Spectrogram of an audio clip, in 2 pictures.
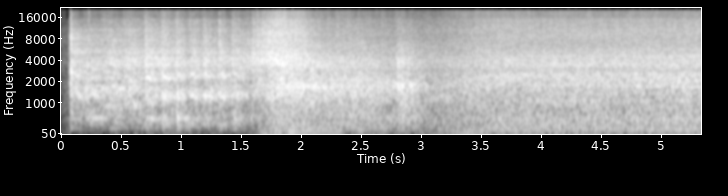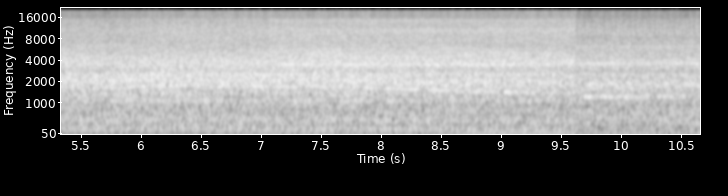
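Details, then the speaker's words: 2001 Audi S8 D2 4.2 V8 after a couple of minutes running from a start: low rumble rises and falls in an uneven surging idle, with a slight whine suspected to come from the alternator. "Okay, so it's been running for a couple of minutes, and early observations, you probably heard the surging, and it sounds like we've got a bit of a whine coming from the alternator."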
